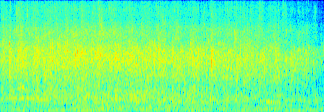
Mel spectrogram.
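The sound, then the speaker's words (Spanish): Sustained applause from a large audience at an awards ceremony, greeting the four nominees in a music category; a dense, steady clatter of many hands clapping at even loudness for several seconds without pause. “Un aplauso para ellos.”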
